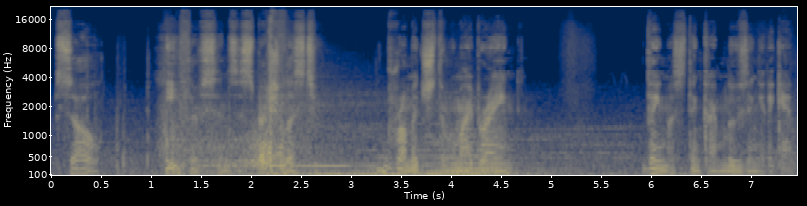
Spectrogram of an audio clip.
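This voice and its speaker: A man playing a troubled, defensive scientist, speaking in a halting, sardonic and anxious way. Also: sits low, fairly even intonation, over loud music. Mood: guarded, strained.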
